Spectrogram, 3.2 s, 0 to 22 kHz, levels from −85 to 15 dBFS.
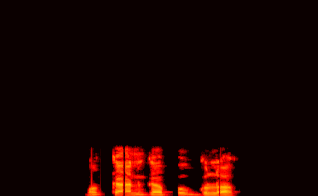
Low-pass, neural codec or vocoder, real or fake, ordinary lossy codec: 5.4 kHz; none; real; Opus, 64 kbps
